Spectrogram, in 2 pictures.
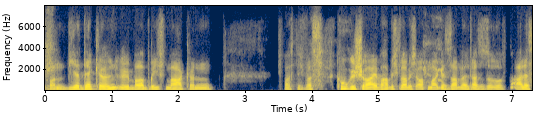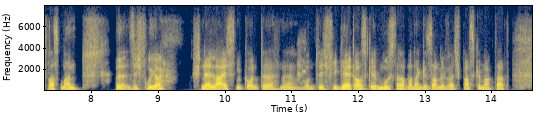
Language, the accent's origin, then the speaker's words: German; Viersen, North Rhine-Westphalia, Germany; born there; now in Munich, Germany; Ich komme natürlich aus dem Rheinland. Bin in der Nähe von Düsseldorf geboren, in Viersen, weiß nicht, wer das kennt, knapp neben Gladbach.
